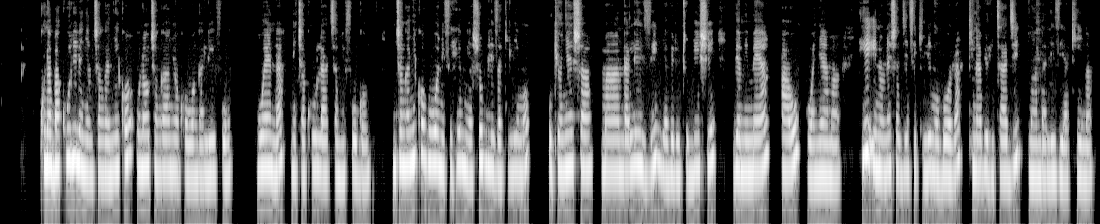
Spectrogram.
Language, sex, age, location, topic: Swahili, female, 18-24, Kisumu, agriculture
